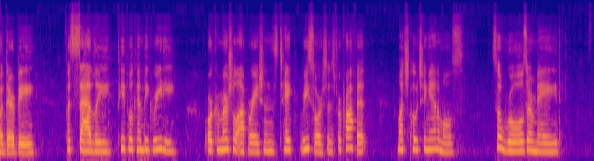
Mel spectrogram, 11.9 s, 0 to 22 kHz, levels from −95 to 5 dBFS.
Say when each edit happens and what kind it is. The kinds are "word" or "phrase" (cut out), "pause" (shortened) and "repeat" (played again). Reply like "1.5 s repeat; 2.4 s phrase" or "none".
8.2 s word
